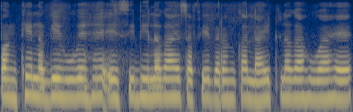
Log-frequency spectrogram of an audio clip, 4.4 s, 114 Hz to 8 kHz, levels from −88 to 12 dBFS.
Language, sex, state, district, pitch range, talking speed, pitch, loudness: Hindi, female, Uttar Pradesh, Jalaun, 190-200 Hz, 205 wpm, 195 Hz, -18 LUFS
